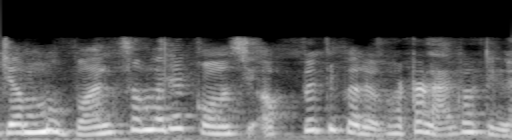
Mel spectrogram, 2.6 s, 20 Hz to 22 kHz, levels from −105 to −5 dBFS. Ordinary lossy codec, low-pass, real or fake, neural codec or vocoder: none; 7.2 kHz; fake; codec, 44.1 kHz, 7.8 kbps, Pupu-Codec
